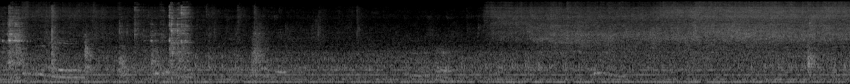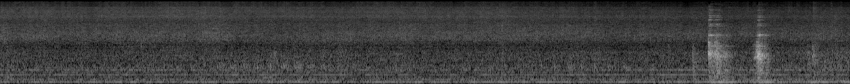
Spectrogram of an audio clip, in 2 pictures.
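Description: Pork pieces with a little cooking oil frying in a wok for pancit canton guisado, a steady sizzle with occasional stirring clinks of utensil against pan, close and continuous.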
